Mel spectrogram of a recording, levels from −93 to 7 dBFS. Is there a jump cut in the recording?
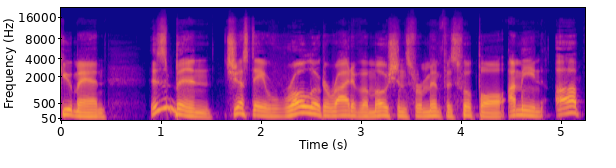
yes; 2 cuts; at 1.6 s, 2.6 s

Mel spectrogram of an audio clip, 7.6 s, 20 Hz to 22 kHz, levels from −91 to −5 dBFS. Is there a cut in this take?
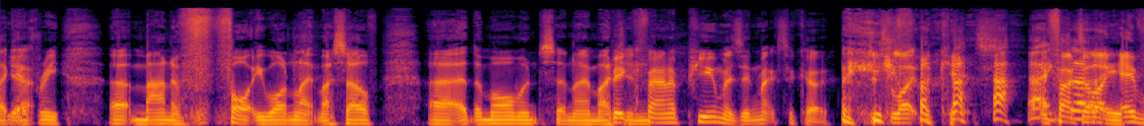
no; 0 cuts

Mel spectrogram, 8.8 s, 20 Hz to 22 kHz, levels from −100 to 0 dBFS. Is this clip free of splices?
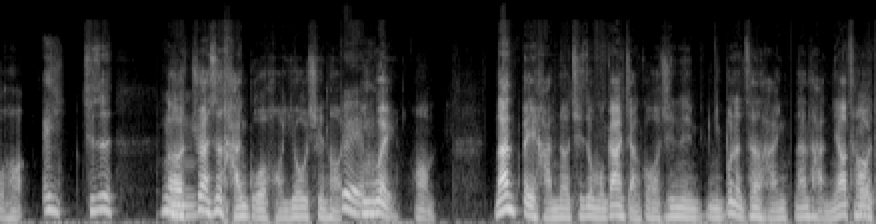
yes; 0 cuts

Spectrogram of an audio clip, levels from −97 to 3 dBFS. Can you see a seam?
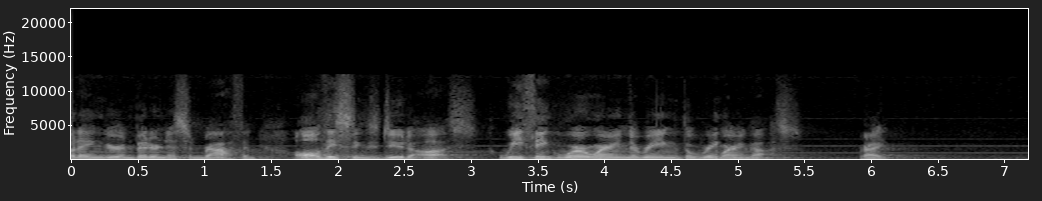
yes; 3 cuts; at 3.1 s, 4.8 s, 5.8 s

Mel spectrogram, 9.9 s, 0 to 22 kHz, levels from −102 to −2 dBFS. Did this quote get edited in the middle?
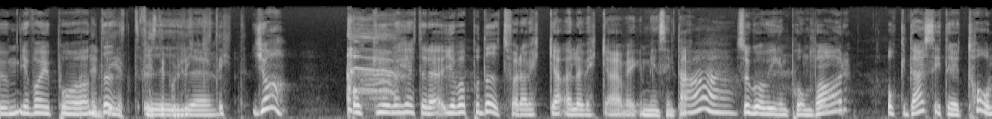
no; 0 cuts

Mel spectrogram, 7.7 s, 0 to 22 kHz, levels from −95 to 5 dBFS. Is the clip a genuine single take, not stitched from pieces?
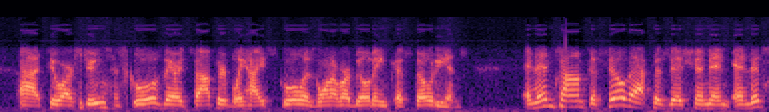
yes; 0 cuts

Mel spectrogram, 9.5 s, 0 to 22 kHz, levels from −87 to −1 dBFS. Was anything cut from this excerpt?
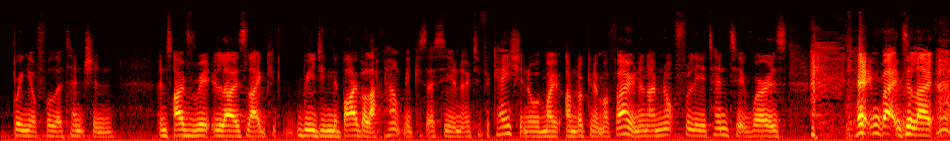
yes; 2 cuts; at 1.7 s, 3.8 s

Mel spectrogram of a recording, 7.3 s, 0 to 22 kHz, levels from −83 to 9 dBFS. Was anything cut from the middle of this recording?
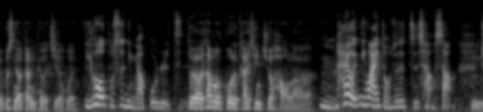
no; 0 cuts

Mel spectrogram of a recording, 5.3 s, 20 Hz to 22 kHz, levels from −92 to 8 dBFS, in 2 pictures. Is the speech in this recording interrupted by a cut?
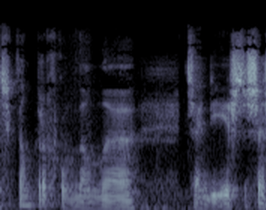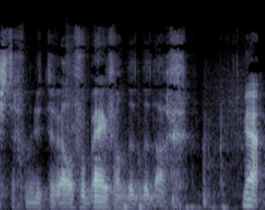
yes; 2 cuts; at 1.8 s, 4.0 s

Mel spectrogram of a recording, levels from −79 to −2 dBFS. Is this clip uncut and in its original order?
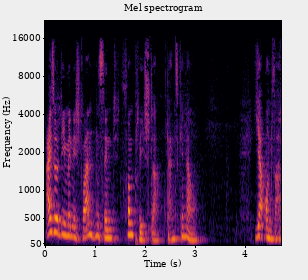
no; 2 cuts; at 1.5 s, 2.4 s

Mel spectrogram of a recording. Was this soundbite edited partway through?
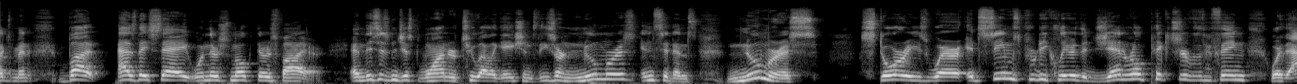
no; 0 cuts

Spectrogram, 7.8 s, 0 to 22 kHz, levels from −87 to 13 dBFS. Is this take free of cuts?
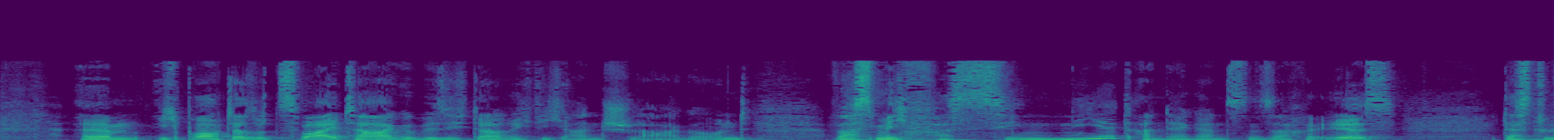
no; 1 cut; at 4.5 s

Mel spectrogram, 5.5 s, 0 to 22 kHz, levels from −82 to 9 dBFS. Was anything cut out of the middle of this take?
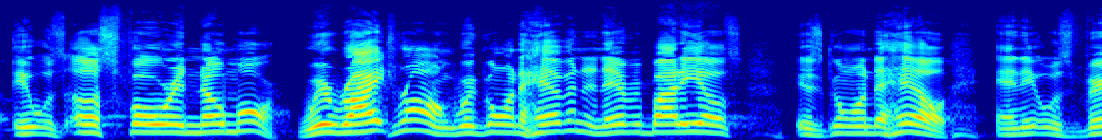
yes; 2 cuts; at 1.4 s, 1.9 s

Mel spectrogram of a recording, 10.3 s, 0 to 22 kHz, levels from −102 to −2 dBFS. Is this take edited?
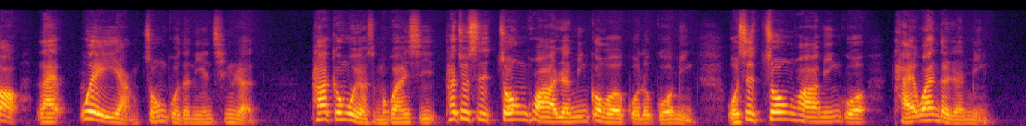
no; 0 cuts

